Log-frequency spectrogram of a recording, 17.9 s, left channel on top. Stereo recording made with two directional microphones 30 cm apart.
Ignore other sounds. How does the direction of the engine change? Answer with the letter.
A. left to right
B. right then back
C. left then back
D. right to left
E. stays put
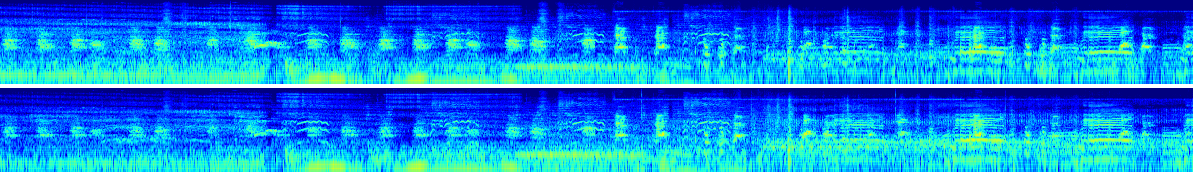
A.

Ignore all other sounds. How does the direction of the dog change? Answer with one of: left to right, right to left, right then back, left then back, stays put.
right then back.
